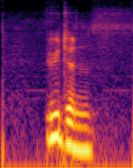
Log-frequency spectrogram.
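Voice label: "Uden", Dutch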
